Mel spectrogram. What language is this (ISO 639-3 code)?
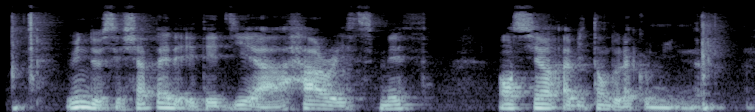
fra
